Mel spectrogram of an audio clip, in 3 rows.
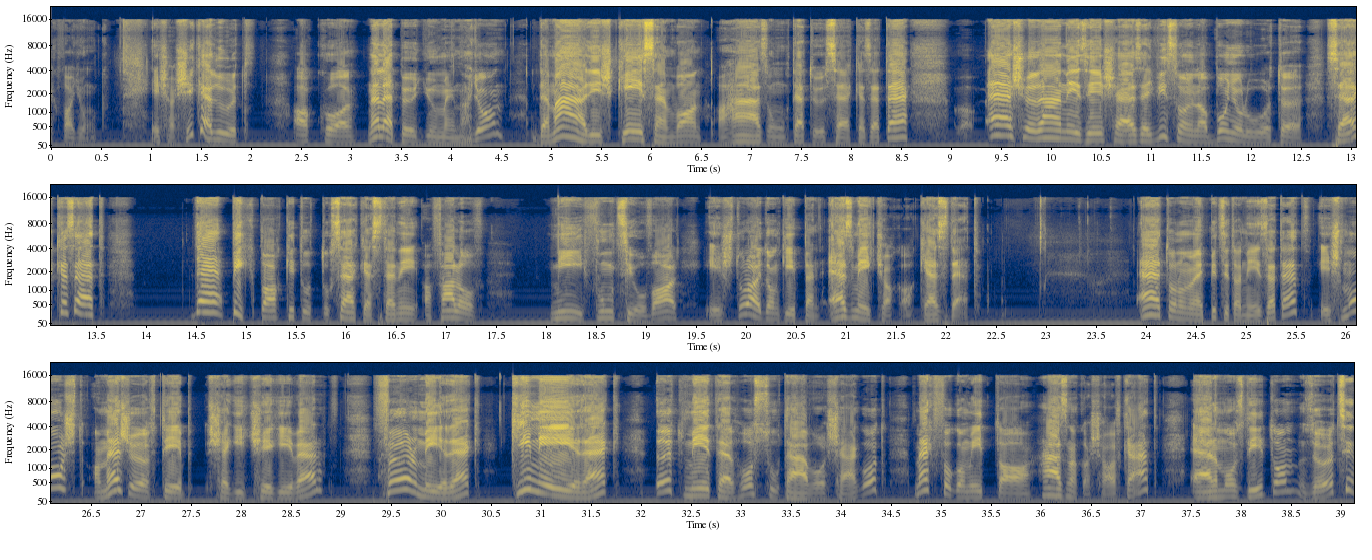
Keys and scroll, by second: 23.3 h.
